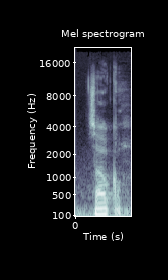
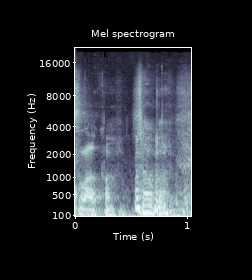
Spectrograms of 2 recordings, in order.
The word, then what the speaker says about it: Slocum: of Peak Athletics, let's say it right, Slocum. That's it, right? Slocum.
